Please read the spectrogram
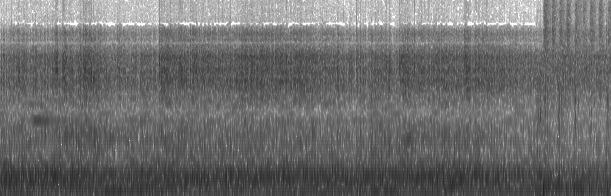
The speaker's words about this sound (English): When I was listening to the song, me and my siblings would like sing along in all of the big parts, and we were just hooked on the way that like the motorbike sound was created by guitars.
